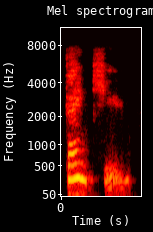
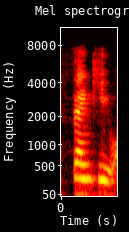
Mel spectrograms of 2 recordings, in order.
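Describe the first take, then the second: First: Soft unvoiced whisper, much softer. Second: Said in the usual way. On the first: A dying dog's felt thanks, whispered. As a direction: breathe the thanks out without voice.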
